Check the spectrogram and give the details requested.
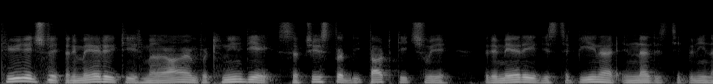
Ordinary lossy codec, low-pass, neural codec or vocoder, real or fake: none; 7.2 kHz; codec, 16 kHz, 0.5 kbps, FunCodec, trained on Chinese and English, 25 frames a second; fake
